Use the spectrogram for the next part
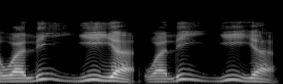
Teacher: Tamkin dalam makna kita kena tasydid, kena tekan supaya betul-betul kita bezakan ya yang ada sabdu tu, supaya kita tekan menyebut ya mati yang ada dalam huruf ya. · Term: bacaan tamkin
